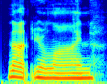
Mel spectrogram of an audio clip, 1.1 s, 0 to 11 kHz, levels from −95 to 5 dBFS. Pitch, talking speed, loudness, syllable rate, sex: 165 Hz, 170 wpm, -18 LUFS, 3.6 syllables/s, female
